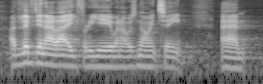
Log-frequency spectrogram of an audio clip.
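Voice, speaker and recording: A man with an English Midlands accent speaks at a fairly quick pace. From English Midlands (Rugeley, Staffordshire). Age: 20s. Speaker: pastor. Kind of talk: interview testimony.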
